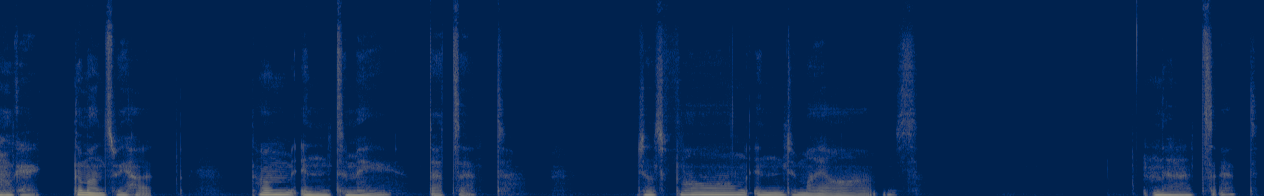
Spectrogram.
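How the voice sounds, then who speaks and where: A woman voicing an ancient, seductive yet motherly female demon queen, teasing and then gently nurturing in soft, intimate whispers for an ASMR roleplay. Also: low voice, no room sound, clean studio sound. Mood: soothing.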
